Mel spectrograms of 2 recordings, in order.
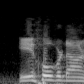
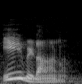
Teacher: ਉਹ ਵੇਖੈ ਉਹਨਾਂ ਨਦਰ ਨਾ ਆਵੈ ਬਹੁਤਾ ਇਹ ਵਿੜਾਨ, ਇਹੋ ਵਿੜਾਨ ਨਹੀਂ ਬੋਲਣਾ, ਇਹ ਵਿੜਾਨ। ਸੋ ਇੱਦਾਂ ਜਿੱਥੇ ਵੀ ਇਹ ਇੱਕ ਵਚਨ ਪੜਨਾਮ ਹੈ, ਉੱਥੇ ਵੀ ਹਾਹੇ ਦਾ ਔਂਕੜ ਨਹੀਂ ਬੋਲਦਾ। ਉਹ ਬੋਲਣਾ, ਉਹ ਨਹੀਂ ਬੋਲਣਾ, ਇਹ ਬੋਲਣਾ, ਇਹੋ ਨਹੀਂ ਬੋਲਣਾ।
